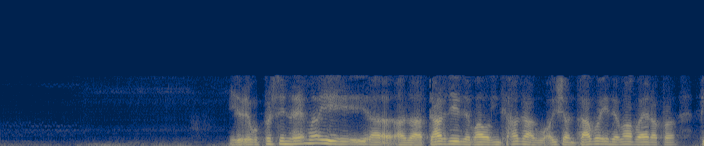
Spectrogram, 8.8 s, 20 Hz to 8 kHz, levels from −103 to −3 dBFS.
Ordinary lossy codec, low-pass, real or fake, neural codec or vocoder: AAC, 16 kbps; 7.2 kHz; fake; codec, 16 kHz in and 24 kHz out, 0.6 kbps, FocalCodec, streaming, 4096 codes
